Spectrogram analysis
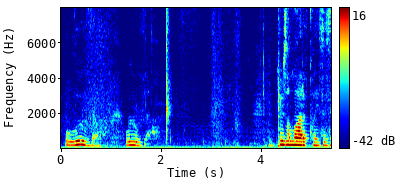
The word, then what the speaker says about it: Louisville: the Kentucky Derby that's right but it is pronounced Louisville so you can probably get away with saying Louisville but it's pronounced Louisville it's here in Kentucky can you see the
